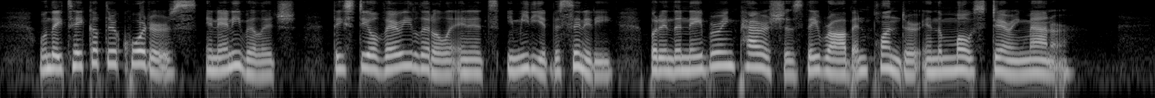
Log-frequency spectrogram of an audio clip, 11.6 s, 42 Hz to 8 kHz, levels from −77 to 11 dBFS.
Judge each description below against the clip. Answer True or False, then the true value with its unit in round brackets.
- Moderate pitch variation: True (4.2 semitones)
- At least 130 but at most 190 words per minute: True (160 wpm)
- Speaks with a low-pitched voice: False (185 Hz)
